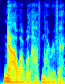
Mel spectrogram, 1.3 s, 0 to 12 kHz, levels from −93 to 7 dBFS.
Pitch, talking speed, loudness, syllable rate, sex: 95 Hz, 275 wpm, -21 LUFS, 6.8 syllables/s, male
